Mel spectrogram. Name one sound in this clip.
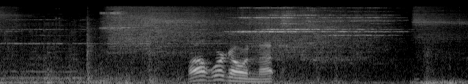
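A train's brakes hiss.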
